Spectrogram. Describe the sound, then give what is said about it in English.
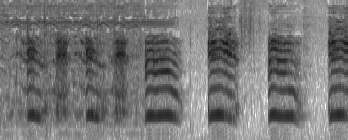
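Cooing calls from a porg, a half-puffin, half-seal creature: a quick run of short chirpy coos, then four longer, clear, tuneful calls separated by brief pauses. “there were Porgs, the half-puffin, half-seal that make this sound.”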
